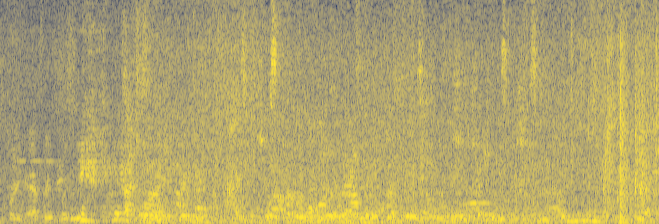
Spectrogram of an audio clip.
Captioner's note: chatter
